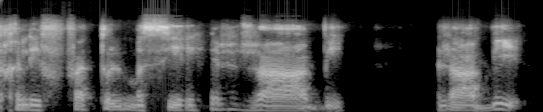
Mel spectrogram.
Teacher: ये हा को रा के साथ जोड़ेंगे, लाम नहीं पढ़ा जा रहा है, इदगाम हो रहा है, और शद्दा भी इसकी निशानी है, जहाँ इदगाम होगा अगले लेटर पे शद्दा आती है, और लाम के ऊपर सुकून का निशान नहीं होता।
